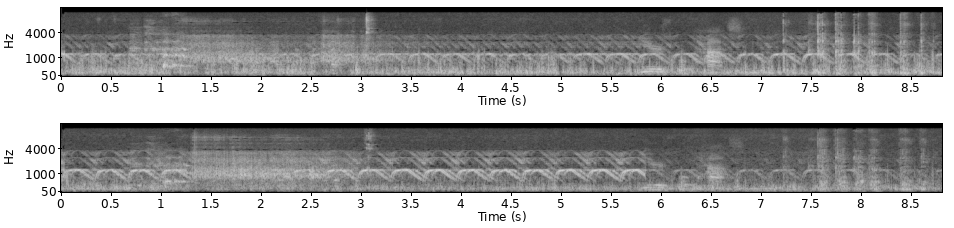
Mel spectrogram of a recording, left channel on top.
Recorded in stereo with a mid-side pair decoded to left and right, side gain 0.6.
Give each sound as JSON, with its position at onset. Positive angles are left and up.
{"t": 0.7, "sound": "laughter", "azimuth_deg": 70, "distance_m": 4.5}
{"t": 3.0, "sound": "chewing", "azimuth_deg": 65, "distance_m": 4.0}
{"t": 5.8, "sound": "a man speaking", "azimuth_deg": 60, "distance_m": 2.5}
{"t": 7.2, "sound": "a zipper", "azimuth_deg": 60, "distance_m": 3.5}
